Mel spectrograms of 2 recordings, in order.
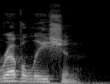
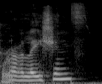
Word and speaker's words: Revelation: But think about Revelation 18:23. – Not Revelations? – Revelation. – Hey, he said it right.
